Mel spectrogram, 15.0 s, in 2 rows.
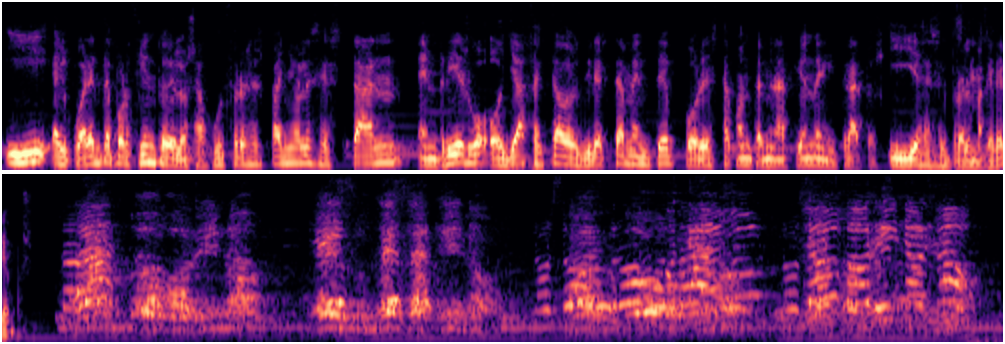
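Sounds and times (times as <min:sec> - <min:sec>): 
speech: 0:00.0 - 0:12.6
livestock farmers protesting in Cuenca: 0:07.9 - 0:15.0.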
